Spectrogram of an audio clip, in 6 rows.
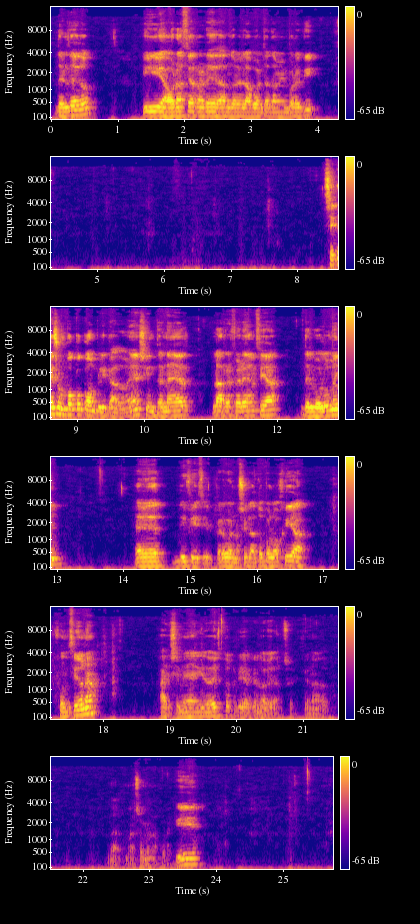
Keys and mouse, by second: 4.0 right click, 4.4 middle click, 5.0 right click, 5.2 shift+right click, 5.5 shift+right click, 6.4 click, 6.8-8.3 middle drag, 7.6 e, 8.3 click, 8.4-10.9 middle drag, 10.4 g, 10.9 click, 10.9-12.4 middle drag, 11.8 g, 12.4 click, 12.5 middle click, 13.3 right click, 13.7 middle click, 14.4 right click, 15.2 g, 15.8 click, 16.0 middle click, 16.4 right click, 17.1 f, 17.4-19.6 middle drag, 18.0 ctrl+z, 19.4 1, 19.6 right click, 19.8-21.1 middle drag, 20.5 e, 21.1 click, 21.2-23.2 middle drag, 22.8 g, 23.2 click, 23.3-24.4 middle drag, 24.0 2, 24.4 right click, 25.1 f, 25.4 middle click.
